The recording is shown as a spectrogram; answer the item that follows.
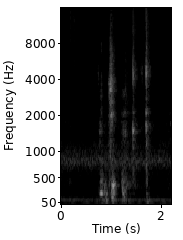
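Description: Hard sesame-seed brittle crunching as it is chewed: a quick run of sharp cracks starting under a second in and lasting about a second.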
